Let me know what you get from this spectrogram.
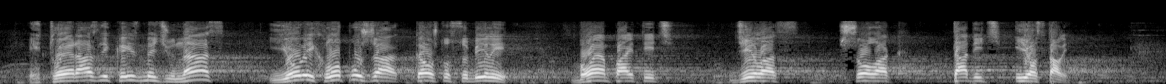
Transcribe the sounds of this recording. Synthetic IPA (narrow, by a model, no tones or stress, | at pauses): ḛt̪o̞ːje̞ɾaːzlikaizme̞d͡ʑunaːs | io̞ʋixlˠo̞puʒakao̞ʃt̪o̞subiːli | bo̞janpajt̪it͡ɕ | d͡ʑilasʃolakt̪ad̪it͡ɕio̞st̪aːlḭ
